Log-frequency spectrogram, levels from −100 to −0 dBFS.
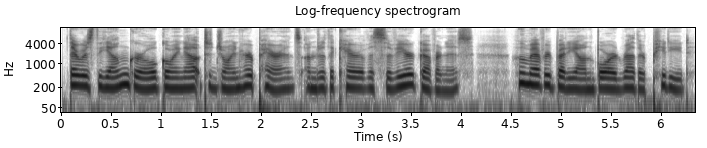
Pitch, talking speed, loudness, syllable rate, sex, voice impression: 200 Hz, 225 wpm, -17 LUFS, 6.4 syllables/s, female, feminine, slightly adult-like, slightly tensed, sincere, slightly lively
